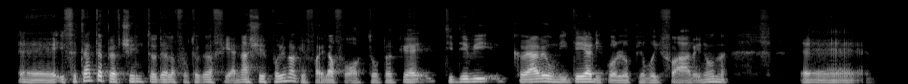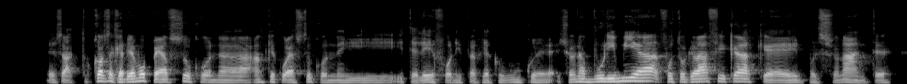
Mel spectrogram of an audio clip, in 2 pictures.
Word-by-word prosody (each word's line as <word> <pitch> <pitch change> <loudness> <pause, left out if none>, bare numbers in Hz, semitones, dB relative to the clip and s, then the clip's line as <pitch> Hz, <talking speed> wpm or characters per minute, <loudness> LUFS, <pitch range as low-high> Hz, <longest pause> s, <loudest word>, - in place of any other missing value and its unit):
ehm, 100 -3 -2
il 115 +3 -3
70% 135 - 0
della 110 -1 -1
fotografia 105 0 -6
nasce 115 +3 -2
prima 140 +5 0
che 110 - -8
fai - - -5
la - - +1
foto, 95 - -8
perché 105 - -4
ti 115 - -9
devi 130 +2 -1
creare 120 +4 +4
un'idea 125 0 +3
di 105 - -3
quello 95 0 -3
che - - -12
vuoi 95 0 -6
fare 90 -1 -4
non, 115 0 -4 0.7
ehm 100 -1 -6 0.9
esatto, - - -4
cosa 155 -1 +6
che - - +6
abbiamo 130 +6 +7
perso 115 +3 +3
con 105 -3 -4
anche 100 +3 -2
questo 105 -1 0
con 95 -1 -5
i 95 -1 -7
i - - -10
telefoni, 95 -1 -2
perché 95 0 -5
comunque 105 0 -6
c'è - - -5
una 130 +2 +2
bulimia 145 +5 +6
fotografica 135 +1 +3
che 95 -7 0
è - - +1
impressionante. 95 0 -4
110 Hz, 145 wpm, -22 LUFS, 100-130 Hz, 0.9 s, abbiamo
